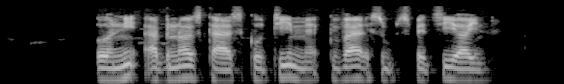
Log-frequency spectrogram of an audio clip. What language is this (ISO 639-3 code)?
epo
